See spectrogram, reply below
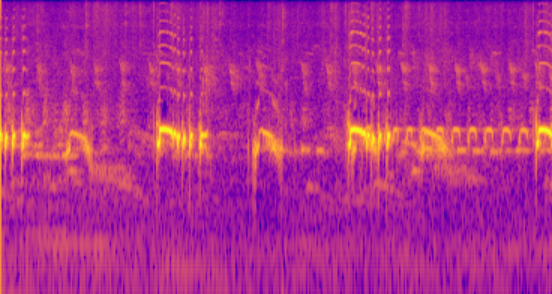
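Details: Local zebra dove in full song with a fluted voice, meant to provoke and excite other doves; several loud stuttering coo phrases, each followed by rolling trills, amid quieter cooing from neighbouring birds.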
